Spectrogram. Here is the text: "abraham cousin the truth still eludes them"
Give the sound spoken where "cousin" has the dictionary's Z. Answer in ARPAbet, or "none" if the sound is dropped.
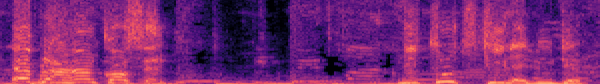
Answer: S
